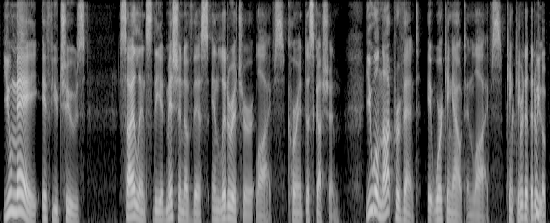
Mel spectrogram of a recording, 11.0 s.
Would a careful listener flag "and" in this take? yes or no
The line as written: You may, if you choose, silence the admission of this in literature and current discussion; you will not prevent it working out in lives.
yes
